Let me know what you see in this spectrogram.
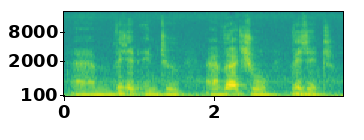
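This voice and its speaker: Amid noticeable background noise and audible room echo, a man speaks in a medium pitch with ordinary pitch variation. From UK. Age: 50s. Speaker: missionary. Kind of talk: recorded talk. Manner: halting.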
